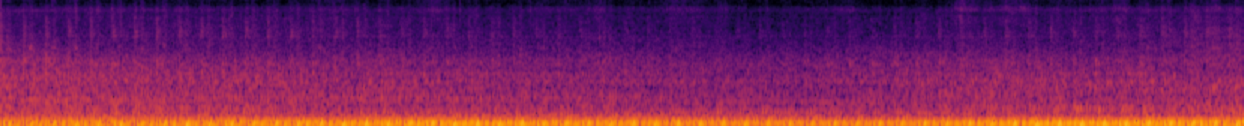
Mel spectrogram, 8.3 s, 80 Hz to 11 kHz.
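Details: 2005 Dodge Ram Hemi V8: steady low idle rumble with a regular deep knock about three per second, rising with revs; suspected rod knock, not confirmed.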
